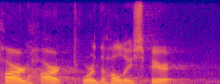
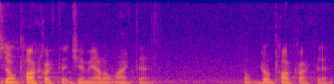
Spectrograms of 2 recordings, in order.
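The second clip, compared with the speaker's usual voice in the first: soft, low, kindly correction; hushed, tender nudging; sweet, gentle conviction; 4 semitones lower, 10 dB quieter than usual. Acted. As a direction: reprove very quietly, like a kind friend. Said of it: "it's very specific and it's very sweet".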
